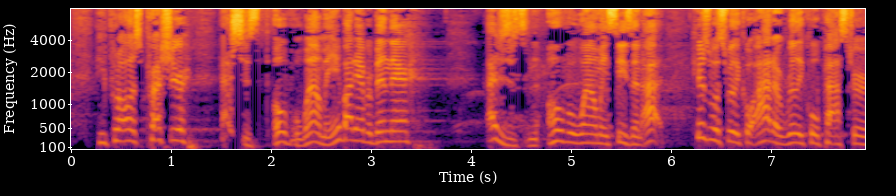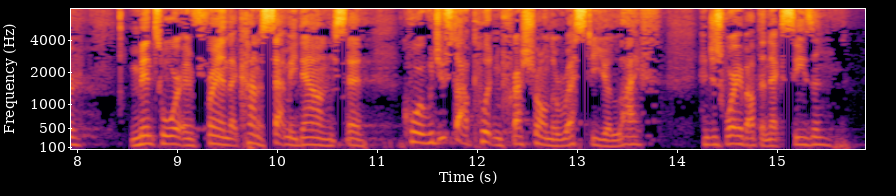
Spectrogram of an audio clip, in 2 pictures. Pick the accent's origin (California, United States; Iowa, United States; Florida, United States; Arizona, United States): Florida, United States; Pensacola; also born or lived in Louisiana; But, man, I was born in Louisiana, but I was raised in Pensacola, Florida. Beautiful place. My family's up there.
